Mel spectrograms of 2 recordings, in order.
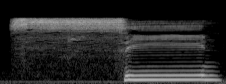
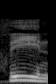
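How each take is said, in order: First: It begins with a sharp s sound, tongue hidden. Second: It begins with a th sound, tongue between teeth. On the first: The speaker calls it right. "but seen. So you can't see my tongue" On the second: The speaker calls it wrong. "Don't put your tongue out of your mouth with this. Don't say thin"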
